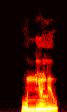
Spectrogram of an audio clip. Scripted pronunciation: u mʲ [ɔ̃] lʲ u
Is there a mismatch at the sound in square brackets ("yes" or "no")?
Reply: no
